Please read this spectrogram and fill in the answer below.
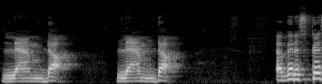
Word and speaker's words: lambda: लैम्डा अगर इसका spelling बताऊं तो वो होते हैं LAMBDA, लैम्बड़ा, पर इसको बोला जाता है लैम्डा। बी मत बोल देना साथ में और लैम्बड़ा बन जाएगा।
